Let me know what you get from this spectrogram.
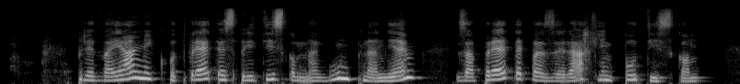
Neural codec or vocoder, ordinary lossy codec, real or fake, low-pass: codec, 32 kHz, 1.9 kbps, SNAC; AAC, 48 kbps; fake; 14.4 kHz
